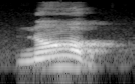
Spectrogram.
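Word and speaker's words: knob: है तो जहां जहां ग्रीन डॉट्स हैं वो साइलेंट करना है। जी हाँ, निटिंग बुनना, कुछ भी बुनते ना स्वेटर वगैरह, निटिंग करना। नॉब, गोल सा हैंडल होता है दरवाजे में, उसे नॉब कहते हैं।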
